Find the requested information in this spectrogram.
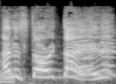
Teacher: the H is silent for for them over there across the pond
